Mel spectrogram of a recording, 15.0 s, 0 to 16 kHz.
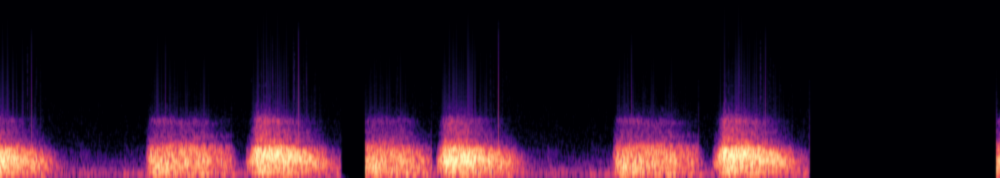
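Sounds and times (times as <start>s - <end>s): breathing through stethoscope: 0.0s - 0.9s, 2.2s - 7.9s, 9.2s - 12.2s
faint clicks: 0.3s - 0.8s, 3.4s - 5.0s, 7.2s - 7.7s, 10.4s - 12.0s.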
